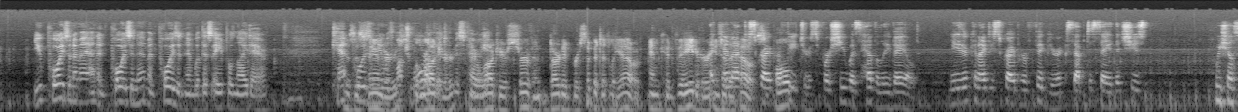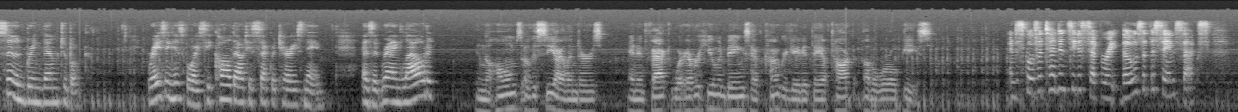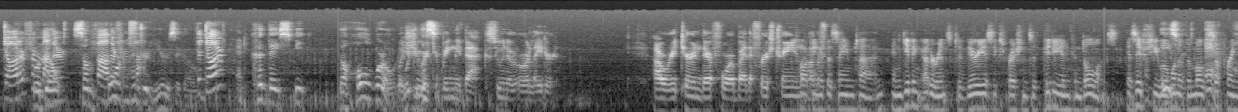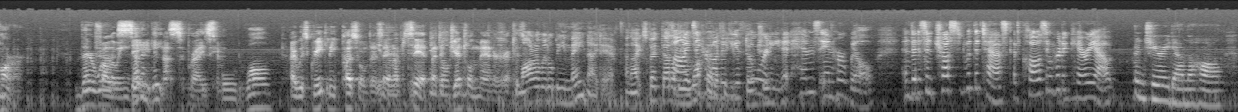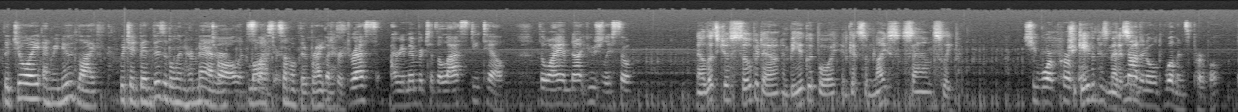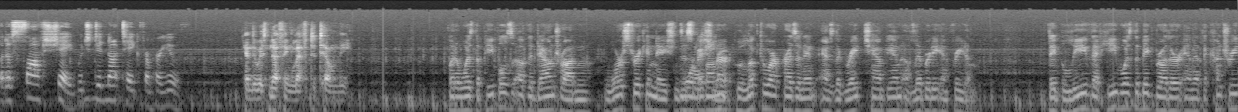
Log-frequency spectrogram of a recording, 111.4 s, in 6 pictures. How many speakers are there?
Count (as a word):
eight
